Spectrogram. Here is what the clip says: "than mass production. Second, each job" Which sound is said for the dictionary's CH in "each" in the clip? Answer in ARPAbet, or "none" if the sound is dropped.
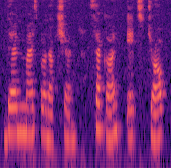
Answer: S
